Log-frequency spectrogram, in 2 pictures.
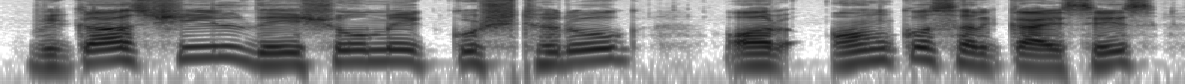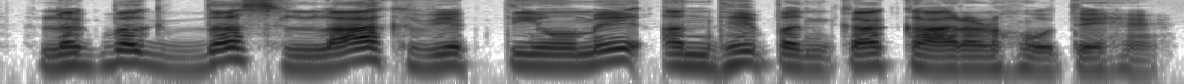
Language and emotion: Hindi, neutral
